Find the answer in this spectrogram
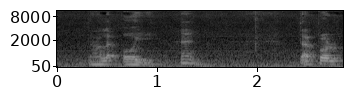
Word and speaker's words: ও: তো আও এর জন্য অবশ্যই আপনার থেকে জি প্রেস করতে হবে, তারপর শিফট ধরে এক্স, আও, ও, এটার উচ্চারণ হবে ও, আও হবে না।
